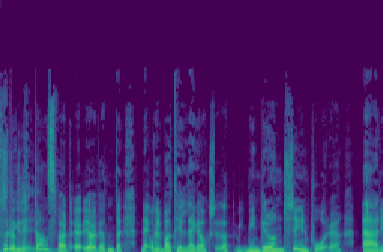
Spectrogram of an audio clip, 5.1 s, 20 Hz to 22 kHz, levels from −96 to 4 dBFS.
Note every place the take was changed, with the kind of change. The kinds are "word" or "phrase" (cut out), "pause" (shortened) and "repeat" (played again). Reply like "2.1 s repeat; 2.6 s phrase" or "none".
2.0 s word; 2.8 s word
